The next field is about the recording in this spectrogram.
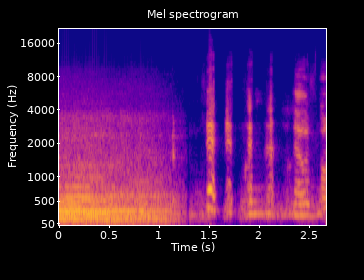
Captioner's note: laughing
